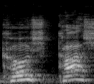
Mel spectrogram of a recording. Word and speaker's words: cosh: Or you can say cosh rhymes with posh, and cinch rhymes with pinch.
